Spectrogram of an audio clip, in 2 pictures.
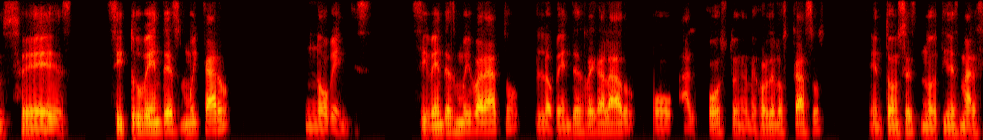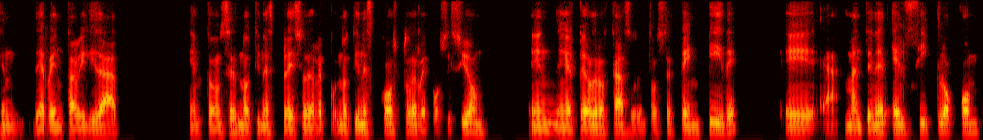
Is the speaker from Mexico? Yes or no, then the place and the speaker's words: no; Ecuador; also born or lived in Venezuela; La situación económica y política de Venezuela me hizo tomar esa determinación de mudarme a mi tierra, Ecuador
